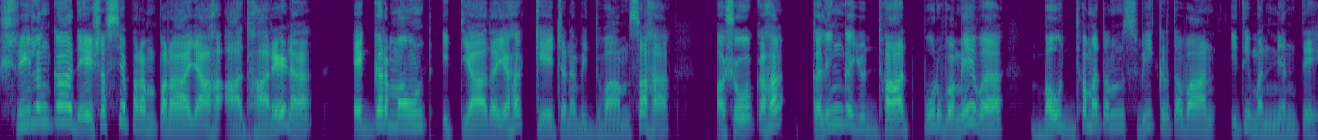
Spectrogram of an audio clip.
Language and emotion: Sanskrit, neutral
